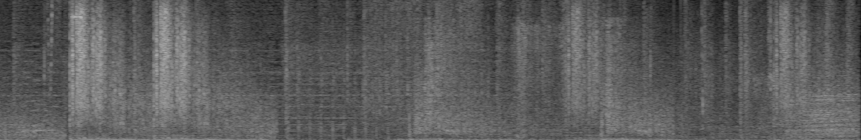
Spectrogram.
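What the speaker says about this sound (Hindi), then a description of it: "पश्चिमी जेनिन में इजरायली सेना का काफिला पहुंचा तो हमास ने उस पर बम से जोरदार हमला किया।" Bomb blasts and heavy gunfire in an attack on an Israeli army convoy in western Jenin, loud rolling booms and crackling bursts layered densely over one another, continuous and chaotic for the full stretch.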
